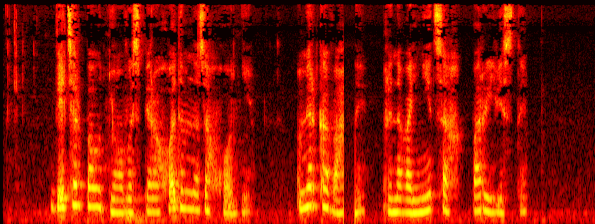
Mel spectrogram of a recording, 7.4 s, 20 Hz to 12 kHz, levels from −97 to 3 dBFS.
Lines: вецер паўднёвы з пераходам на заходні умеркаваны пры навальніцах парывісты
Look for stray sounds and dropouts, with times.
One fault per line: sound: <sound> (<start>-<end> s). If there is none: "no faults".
sound: dropout (4.3-4.4 s)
